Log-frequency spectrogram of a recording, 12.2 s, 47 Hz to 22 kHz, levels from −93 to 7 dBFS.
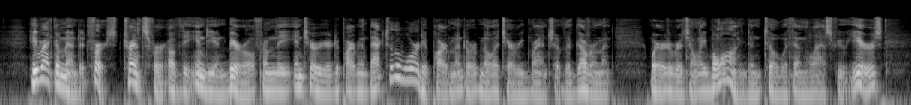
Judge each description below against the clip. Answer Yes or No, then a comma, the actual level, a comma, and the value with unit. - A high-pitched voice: No, low, 100 Hz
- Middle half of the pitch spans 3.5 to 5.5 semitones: Yes, average, 4.6 semitones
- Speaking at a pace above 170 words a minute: Yes, average, 180 wpm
